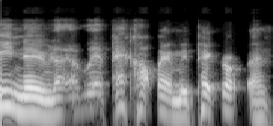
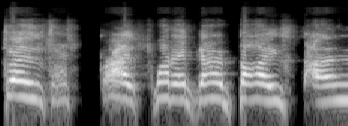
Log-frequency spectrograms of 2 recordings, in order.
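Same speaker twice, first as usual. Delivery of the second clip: shocked mum; 10 semitones higher, slower than usual. Retold or imitated.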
